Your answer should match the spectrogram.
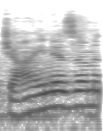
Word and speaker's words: Jainism: So if you've heard of Jainism, or Jainism as it's pronounced,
